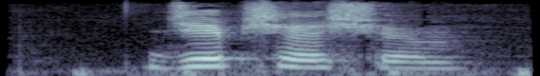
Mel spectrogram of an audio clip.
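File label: "дзебсясьӧм", Komi, female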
